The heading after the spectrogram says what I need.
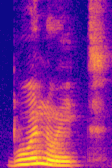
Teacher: we can drop that last E at the end of noite or pronounce it in a very soft way.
